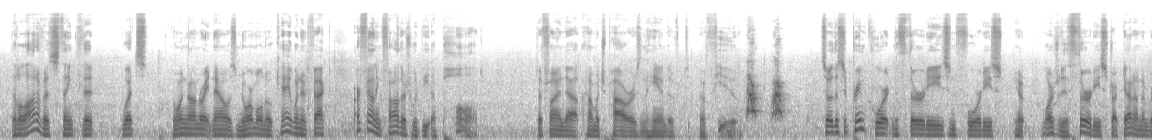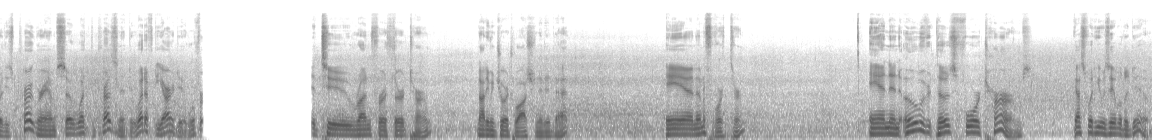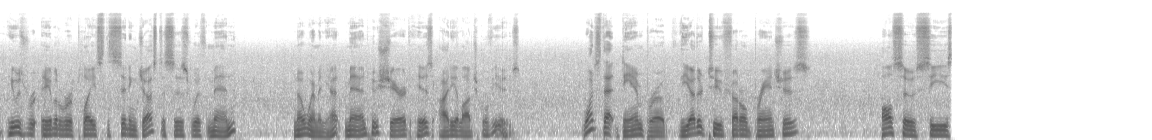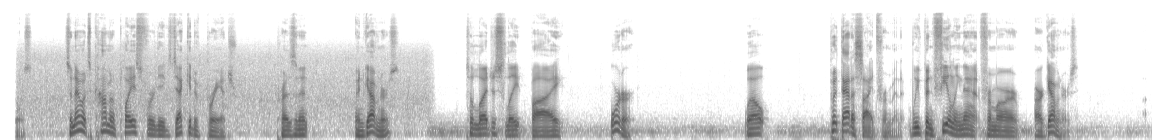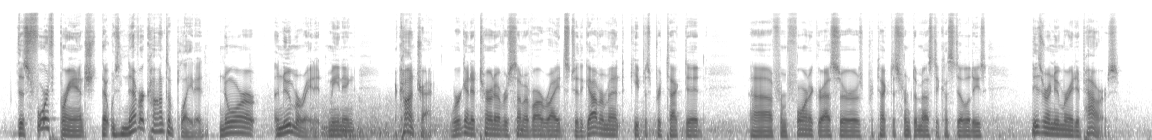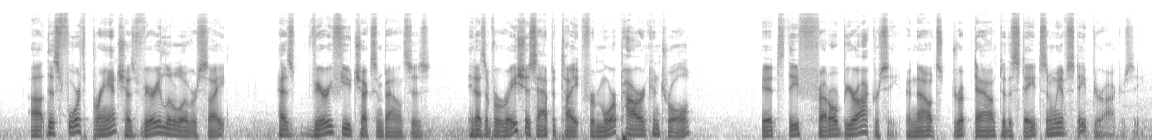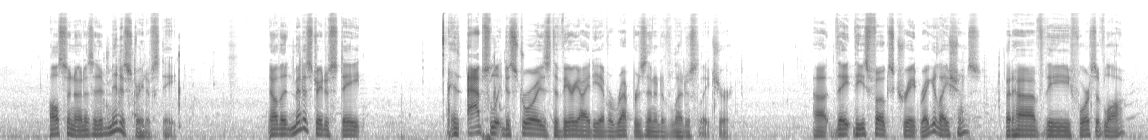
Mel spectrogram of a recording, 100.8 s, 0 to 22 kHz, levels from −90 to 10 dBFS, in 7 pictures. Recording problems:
rain or running water; noticeable; throughout; 20 dB below the speech
dog barking; loud; at 9.5 s; peak 4 dB above the speech
audio cutting out; at 17 s for 1.5 s and at 41 s for 2.5 s

